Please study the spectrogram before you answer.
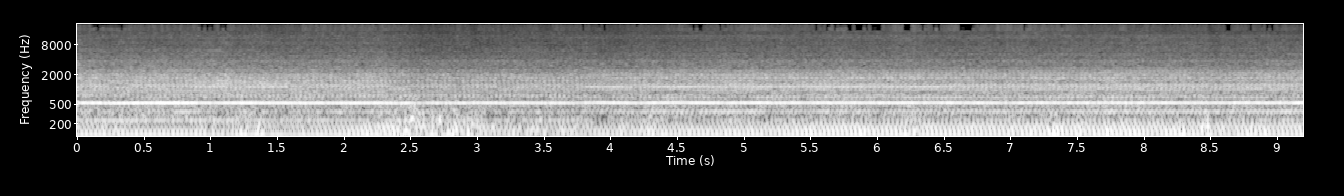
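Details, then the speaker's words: Rebuilt pressure washer small engine with a known leaking manifold, cleaning a car wheel: steady, even drone under load with constant pump whine, no misses or surging; runs really well, normal running under load. "The thing actually runs really well."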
